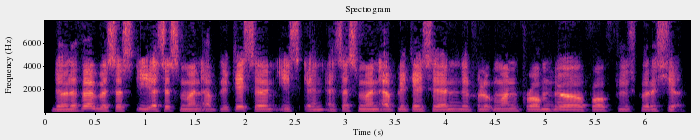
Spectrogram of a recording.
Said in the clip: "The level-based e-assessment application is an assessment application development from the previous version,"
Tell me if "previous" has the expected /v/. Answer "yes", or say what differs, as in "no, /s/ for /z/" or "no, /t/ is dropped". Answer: no, /f/ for /v/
